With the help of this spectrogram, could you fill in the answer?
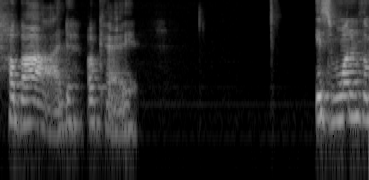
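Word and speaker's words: Chabad: It's pronounced Habad just like um him viceman instead of chime vice. Yeah. Okay. It's the C is silent.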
